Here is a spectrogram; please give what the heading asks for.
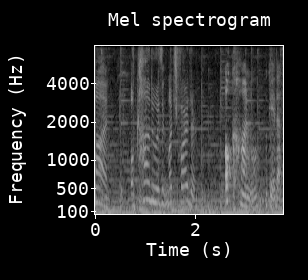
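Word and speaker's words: Ok'hanu: Okanu.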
